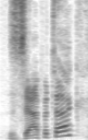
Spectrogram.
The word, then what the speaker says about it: Zapotec: Zapotec? – Yeah. – Did I get that right? – Yeah, good job.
